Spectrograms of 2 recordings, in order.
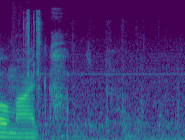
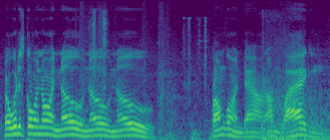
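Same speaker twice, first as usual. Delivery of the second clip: loud and higher, panicked yelling; frantic shouts at the lagging game; hyped gamer bro; 5 semitones higher, 5 dB louder than usual. Real, not acted. Lag spike mid-fight, panicking.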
